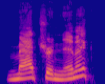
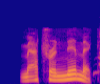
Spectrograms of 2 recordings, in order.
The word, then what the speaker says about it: matronymic: Annie, the pronouncer bot, who's a professional announcer, will tell us how to properly pronounce today's word of the day. – Matronymic. – Matronymic. All right. I got it.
